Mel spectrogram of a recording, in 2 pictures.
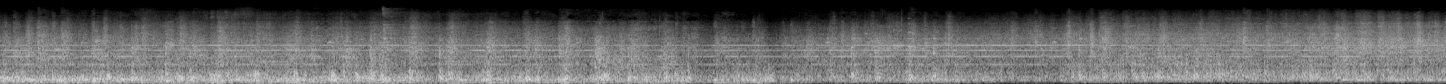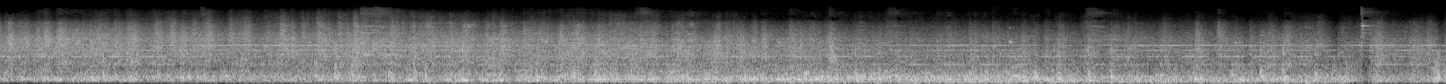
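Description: Freight cars of a Union Pacific manifest train, mostly covered hoppers, rolling past close by. Steel wheels rumble steadily on the rail, with a quick run of clicks as the wheelsets cross rail joints and a thin steady high whine.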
